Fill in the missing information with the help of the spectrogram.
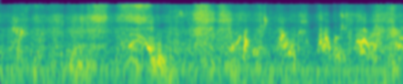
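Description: Fingertips scratch and rub the shell of a dark quilted nylon down puffer jacket, soft and padded. A dense, bright rustling hiss is broken by short scratchy swishes and small crinkly squeaks, with little low end.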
